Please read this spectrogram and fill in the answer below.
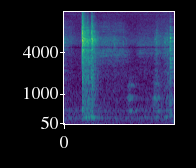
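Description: A colander set down onto a ceramic plate: a sharp clatter about a third of a second in, then a couple of faint knocks near the end.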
